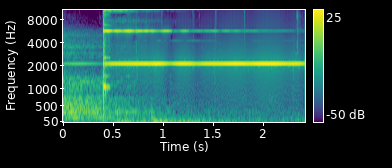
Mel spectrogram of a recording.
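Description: A bell is struck once at a Buddhist temple, giving a bright, high metallic tone that rings on steadily for the rest of the moment, with nothing else prominent.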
